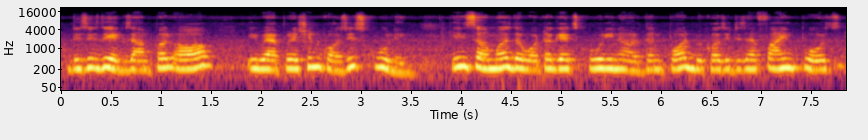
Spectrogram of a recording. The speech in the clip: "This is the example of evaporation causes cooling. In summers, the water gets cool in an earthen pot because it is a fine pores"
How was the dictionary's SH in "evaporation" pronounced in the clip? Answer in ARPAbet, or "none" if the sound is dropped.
SH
